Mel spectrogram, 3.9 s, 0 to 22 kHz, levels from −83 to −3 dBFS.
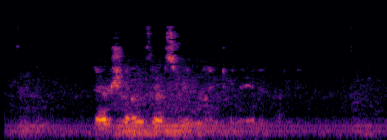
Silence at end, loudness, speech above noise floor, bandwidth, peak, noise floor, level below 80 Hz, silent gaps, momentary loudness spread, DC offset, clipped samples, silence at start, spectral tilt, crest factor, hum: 0.1 s; -34 LUFS; 25 dB; 11.5 kHz; -16 dBFS; -58 dBFS; -66 dBFS; none; 25 LU; under 0.1%; under 0.1%; 0.1 s; -4 dB/octave; 20 dB; 60 Hz at -60 dBFS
